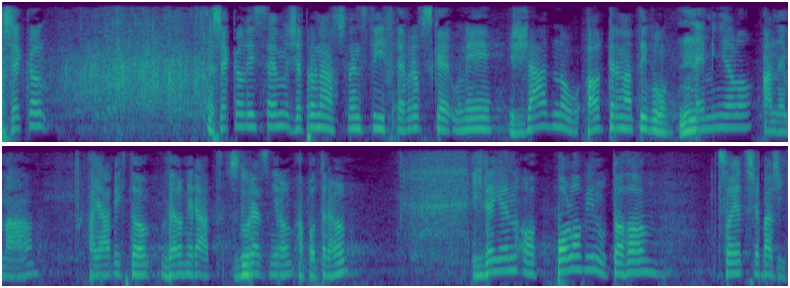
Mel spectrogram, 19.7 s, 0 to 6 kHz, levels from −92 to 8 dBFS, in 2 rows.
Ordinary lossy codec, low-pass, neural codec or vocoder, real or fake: AAC, 32 kbps; 5.4 kHz; vocoder, 44.1 kHz, 80 mel bands, Vocos; fake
